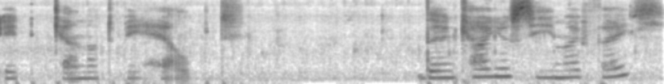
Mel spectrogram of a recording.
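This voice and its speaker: Someone whispers at a very slow pace, soft-spoken with a gentle tone. Background noise is noticeable. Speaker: sleep-story reader. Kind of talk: whispered bedtime story reading. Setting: ASMR close-mic recording. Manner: whispered, soft, gentle.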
